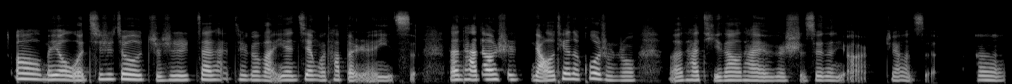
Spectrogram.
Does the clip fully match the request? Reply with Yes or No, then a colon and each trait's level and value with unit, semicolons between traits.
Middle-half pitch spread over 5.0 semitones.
No: average, 2.8 semitones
